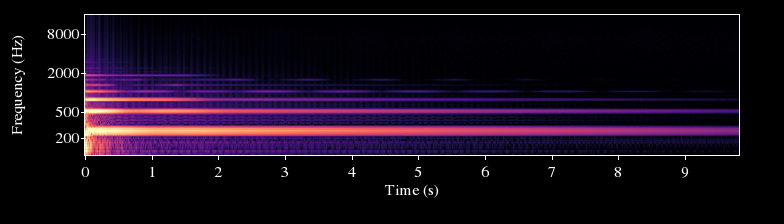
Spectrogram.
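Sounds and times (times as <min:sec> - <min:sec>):
upright piano note C3: 0:00.0 - 0:05.1.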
